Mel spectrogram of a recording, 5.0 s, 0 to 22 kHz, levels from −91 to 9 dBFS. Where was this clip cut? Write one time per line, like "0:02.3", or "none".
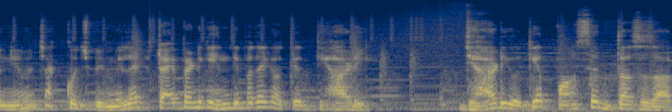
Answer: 0:01.1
